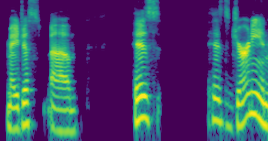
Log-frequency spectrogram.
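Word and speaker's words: Mejis: May his or Mages do they pronounce the h I think the J is an H there yeah Mages um his his journey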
